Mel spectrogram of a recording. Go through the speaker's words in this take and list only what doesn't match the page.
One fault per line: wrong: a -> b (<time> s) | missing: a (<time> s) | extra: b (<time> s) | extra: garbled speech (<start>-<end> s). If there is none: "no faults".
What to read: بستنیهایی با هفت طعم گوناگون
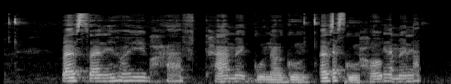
missing: با (1.5 s)
extra: garbled speech (3.2-4.2 s)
